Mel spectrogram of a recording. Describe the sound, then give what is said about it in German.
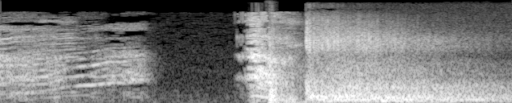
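A door is pushed and rammed in by two people and broken: a rough, noisy scraping stretch gives way to a brief silence, then a loud burst of impact, a second crash and a sustained rush of splintering noise. “Wer hilft mir noch, die Tür einzustoßen?”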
